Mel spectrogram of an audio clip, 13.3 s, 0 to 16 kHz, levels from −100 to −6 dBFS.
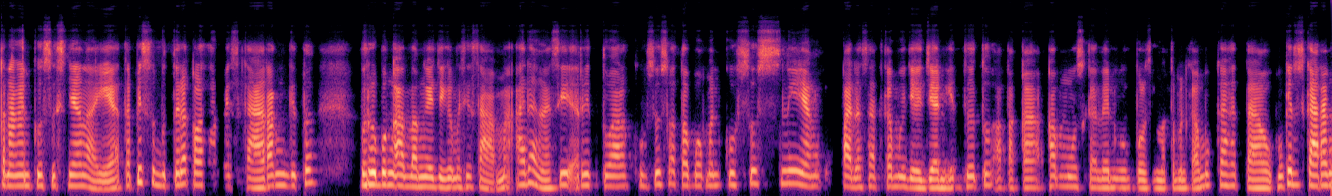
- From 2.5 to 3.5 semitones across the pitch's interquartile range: No, average, 4.0 semitones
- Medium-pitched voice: No, high, 195 Hz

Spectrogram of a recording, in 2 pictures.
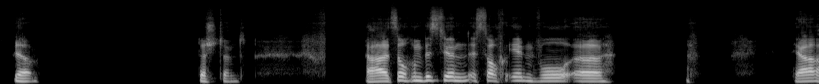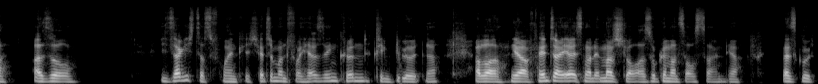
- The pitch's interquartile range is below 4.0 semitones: Yes, average, 2.8 semitones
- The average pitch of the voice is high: No, medium, 140 Hz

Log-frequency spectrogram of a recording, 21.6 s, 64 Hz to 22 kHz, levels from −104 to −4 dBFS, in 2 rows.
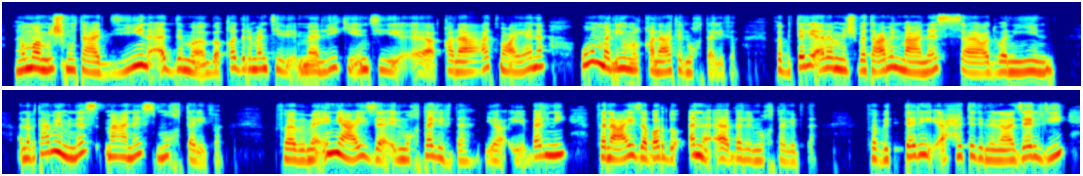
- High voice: Yes, high, 200 Hz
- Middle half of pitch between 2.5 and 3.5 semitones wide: No, average, 4.5 semitones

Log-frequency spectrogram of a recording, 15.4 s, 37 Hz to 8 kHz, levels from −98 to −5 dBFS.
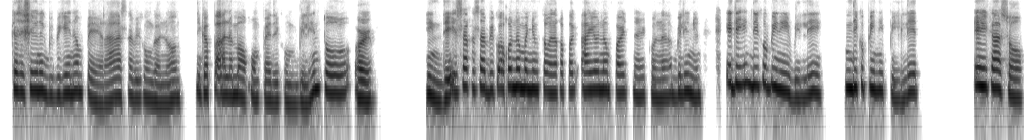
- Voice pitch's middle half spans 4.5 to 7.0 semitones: Yes, average, 4.9 semitones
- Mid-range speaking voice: No, high, 225 Hz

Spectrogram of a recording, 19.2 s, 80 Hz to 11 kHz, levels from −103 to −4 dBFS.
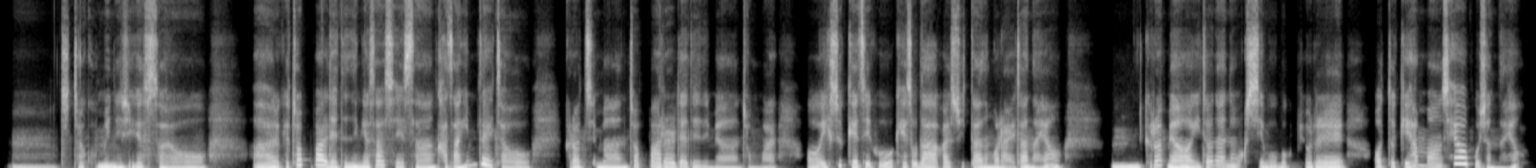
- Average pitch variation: Yes, average, 3.8 semitones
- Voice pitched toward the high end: Yes, high, 210 Hz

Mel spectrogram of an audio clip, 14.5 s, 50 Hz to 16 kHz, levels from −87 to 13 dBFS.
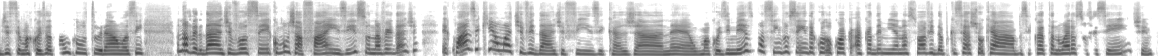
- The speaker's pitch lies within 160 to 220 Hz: No, very high, 250 Hz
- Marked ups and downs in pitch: No, average, 4.2 semitones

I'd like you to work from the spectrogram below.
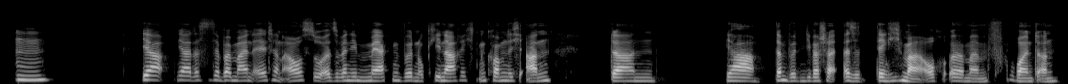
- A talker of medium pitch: Yes, medium, 175 Hz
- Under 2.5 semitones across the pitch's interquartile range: No, average, 2.8 semitones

